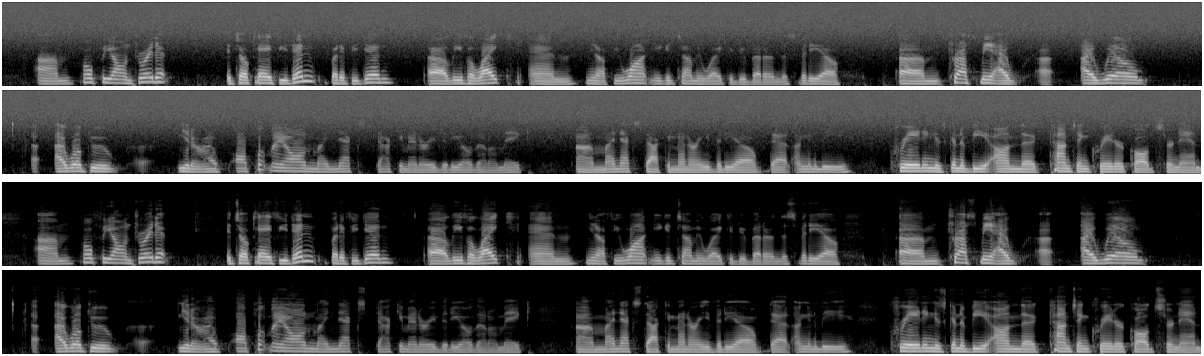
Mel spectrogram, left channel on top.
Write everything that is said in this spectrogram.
Hopefully y'all enjoyed it. It's okay if you didn't, but if you did, leave a like. And, if you want, you can tell me what I could do better in this video. Trust me, I will do, I'll put my all in my next documentary video that I'll make. My next documentary video that I'm going to be creating is going to be on the content creator called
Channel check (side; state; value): left; noise; hiss, 4 dB below the sound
